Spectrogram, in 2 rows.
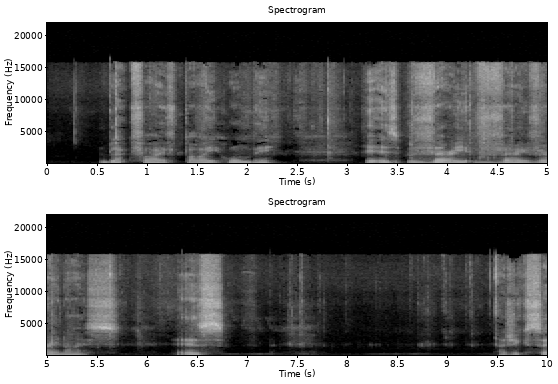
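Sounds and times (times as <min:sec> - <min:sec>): handling noise of model: 0:00.6 - 0:10.0.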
